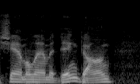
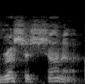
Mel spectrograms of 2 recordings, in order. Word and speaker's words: Rosh Hashanah: I hit up a few of my Jewish friends, told them happy shamalama ding dong. And that's, then he's like, yeah, you're mispronouncing it. He got all butthurt. – Dude. – Butthurt. It's just, it's pronounced Rosh Hashanah.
